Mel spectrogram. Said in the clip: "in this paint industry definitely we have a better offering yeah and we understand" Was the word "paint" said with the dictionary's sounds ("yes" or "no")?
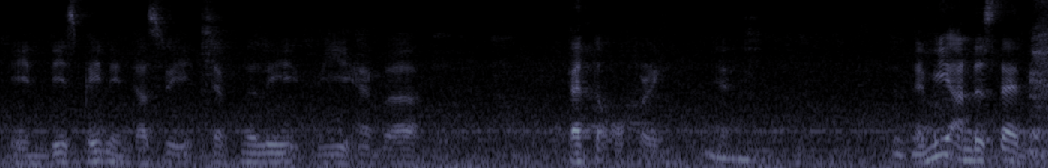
no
